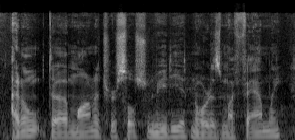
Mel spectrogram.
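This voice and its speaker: A man with an American accent speaks at a fairly quick pace in a very deep, low pitch, his tone dark and mellow and his intonation fairly even. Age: 60s. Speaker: police chief. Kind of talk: TV interview. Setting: city hall. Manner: halting, many fillers.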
